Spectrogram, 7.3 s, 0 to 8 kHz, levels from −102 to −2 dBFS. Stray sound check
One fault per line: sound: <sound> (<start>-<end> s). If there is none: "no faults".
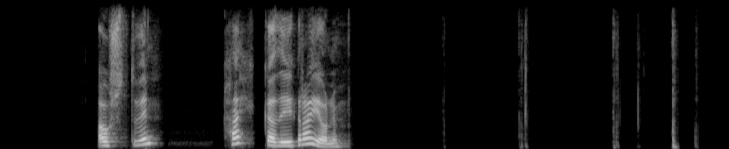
no faults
